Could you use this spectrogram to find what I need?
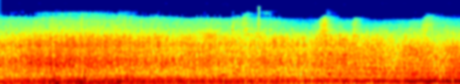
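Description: An airplane flies and banks through a turn, its engine a loud, continuous propeller drone that holds steady throughout without a break.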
